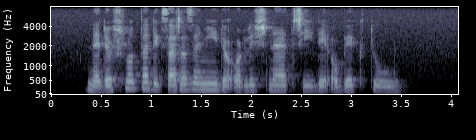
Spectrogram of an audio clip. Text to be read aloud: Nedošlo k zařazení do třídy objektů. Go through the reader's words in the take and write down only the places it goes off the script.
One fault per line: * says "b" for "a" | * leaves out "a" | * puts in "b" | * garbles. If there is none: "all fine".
* puts in "tedy"
* puts in "odlišné"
